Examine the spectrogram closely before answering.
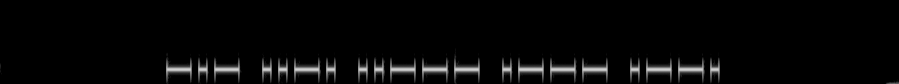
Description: Morse code, heard as a keyed tone, about 17 wpm, 700 Hz. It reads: KF2JP
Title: Speed Racing - USA 2x2 Call Signs 15wpm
